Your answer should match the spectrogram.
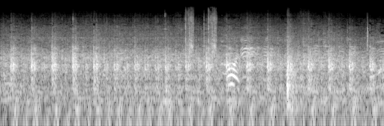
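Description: Voices talking, over a steady low rumble.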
